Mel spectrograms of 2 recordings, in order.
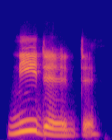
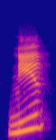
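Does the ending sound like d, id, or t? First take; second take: id; t. First: The ending is an extra id syllable. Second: The ending is a short t sound.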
